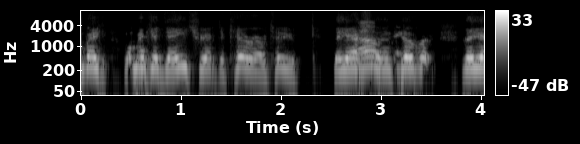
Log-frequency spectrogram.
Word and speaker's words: Cairo: enough that Mo Train even wor about uh Caro in Huck Finn and the Adventures of Huck Finn.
